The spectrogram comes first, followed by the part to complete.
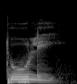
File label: "tuuli", apatani; Material Culture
